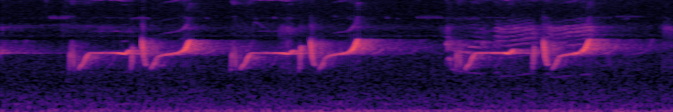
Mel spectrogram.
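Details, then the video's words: Short burst of high, thin notes from a red-headed flowerpecker, a wild-caught bird: quick dropping flicks that sweep back up, three or four in quick succession, then a buzzier phrase. "File TiếngTiệt Chiêu Phục Hồi Chim Sâu Đầu Đỏ Bể Rừng"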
